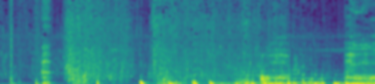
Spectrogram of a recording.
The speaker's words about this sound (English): A gentle bubbling spring.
